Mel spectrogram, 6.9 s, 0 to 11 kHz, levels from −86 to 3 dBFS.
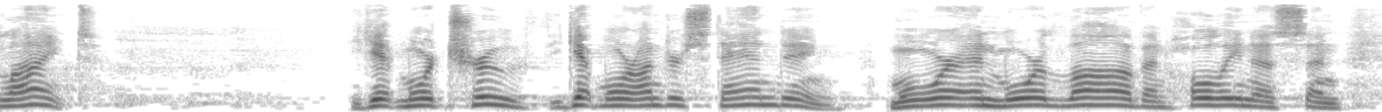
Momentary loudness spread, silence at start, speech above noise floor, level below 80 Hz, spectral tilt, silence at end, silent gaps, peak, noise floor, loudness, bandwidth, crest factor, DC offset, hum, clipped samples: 9 LU; 0 s; 35 dB; -82 dBFS; -4.5 dB/octave; 0 s; none; -14 dBFS; -69 dBFS; -35 LUFS; 9.8 kHz; 20 dB; under 0.1%; none; under 0.1%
